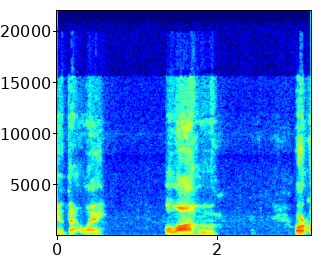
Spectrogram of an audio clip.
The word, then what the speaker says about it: Oahu: Oahu I've been told I need to start pronouncing it that way Oahu or Oahu instead of Oahu I'll give it a shot we are at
